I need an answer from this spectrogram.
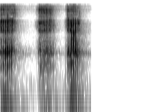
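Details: Pig making three short, harsh, noisy grunts in quick succession within one second, followed by silence.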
